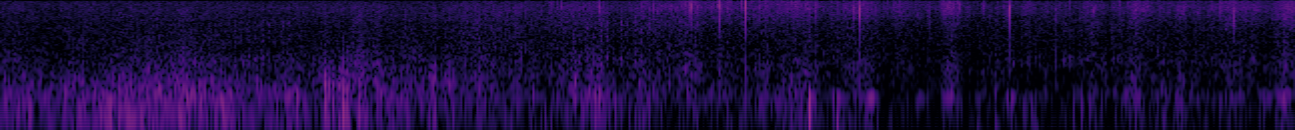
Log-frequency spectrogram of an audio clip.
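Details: Pet cat Clementine, a female, purring into a fluffy microphone. A deep, continuous rumbling purr, louder during the first two seconds, then softer and rhythmic, rising and falling with each breath, with small rustling clicks near the end.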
